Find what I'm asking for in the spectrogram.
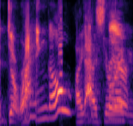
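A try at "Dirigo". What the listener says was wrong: Durango is it really Durango or Dringo? D-I-R-I... Dorigo. There's no N. Dorigo. You go Dorigo.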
